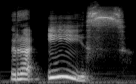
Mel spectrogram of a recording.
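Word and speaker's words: رئيس: Ya is the long vowel e, like the e in English sheep. It is transliterated as 2 i's. Example, Ra'is, meaning a president.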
